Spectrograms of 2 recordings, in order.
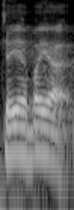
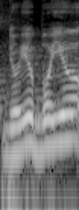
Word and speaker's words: Jayabaya: and java's prophetic king jayabaya this is the joy boy and this is jayabaya in Javanese pronounce Jayabaya collapse naturally towards Joyo Boyo or even Joyo Boy which is near Joy Boy Then he is historically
